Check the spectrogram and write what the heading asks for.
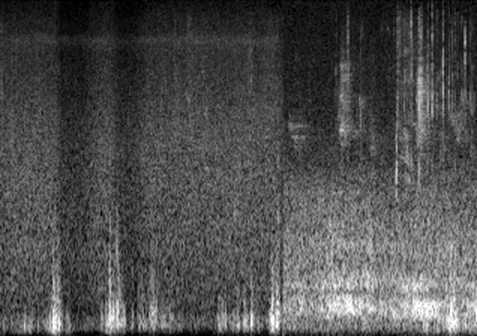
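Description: Wind buffeting the microphone in low, rumbling gusts, changing about four seconds in to a steadier, louder rush of outdoor wind noise.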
